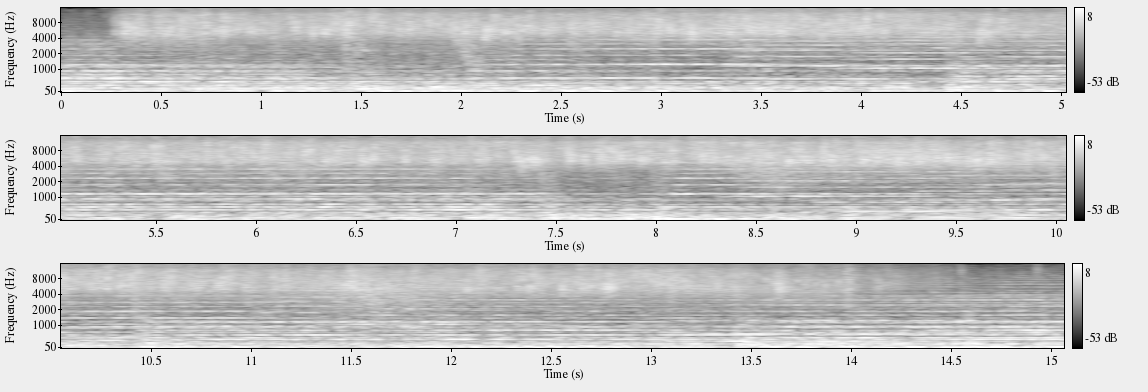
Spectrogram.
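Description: Steady hiss of rain, starting just after the start and cutting off near the end, laid over sustained background music.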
